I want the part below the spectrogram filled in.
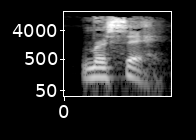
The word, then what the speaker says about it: Marseille: Marseille.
